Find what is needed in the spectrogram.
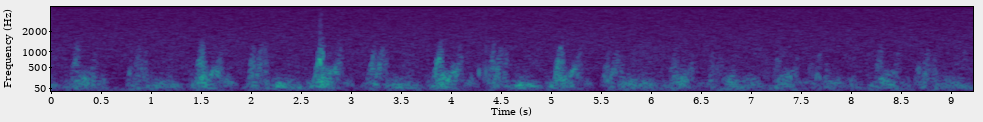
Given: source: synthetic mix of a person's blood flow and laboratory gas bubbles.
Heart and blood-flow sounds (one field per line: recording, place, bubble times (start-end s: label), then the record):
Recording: Doppler ultrasound of blood flow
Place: precordium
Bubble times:
4.24-4.40 s: bubbles
From the record:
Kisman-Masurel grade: 111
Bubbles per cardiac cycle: 1 to 2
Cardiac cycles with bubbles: 1 to 10%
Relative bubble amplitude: barely perceptible (0.100 to 0.250)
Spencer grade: 1 (occasional bubble signal discernible with the cardiac motion signal, with majority of cardiac periods free of bubbles)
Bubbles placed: only in the low amplitude regions of the cardiac cycle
